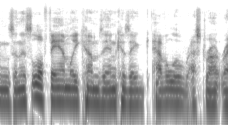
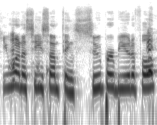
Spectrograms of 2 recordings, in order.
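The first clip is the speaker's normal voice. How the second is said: put-on high, laughing six-year-old's line, louder; laughing kid quote; 12 semitones higher, 5 dB louder than usual. Retelling the boy showing Nan her photo, laughing. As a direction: giggle through the kid's pickup line. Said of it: "was like".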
